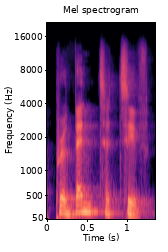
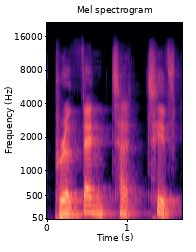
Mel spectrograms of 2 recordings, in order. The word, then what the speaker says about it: preventative: Physical health, mental health, preventative health. Right? Preventative. When you've got a long word, just break it down. Pre-ven-ta-tive. Watch the shape of the mouth. Preventative. Watch the stress.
